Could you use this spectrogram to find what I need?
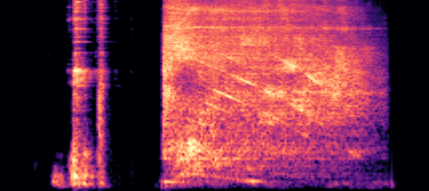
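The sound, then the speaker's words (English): A couple of short mechanical bursts, then a power drill whirs steadily for about two seconds before cutting off. It is fairly loud, with no talking. “So, do you have a drill?”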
